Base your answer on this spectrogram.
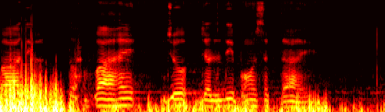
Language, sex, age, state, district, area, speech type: Urdu, male, 18-30, Uttar Pradesh, Balrampur, rural, spontaneous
